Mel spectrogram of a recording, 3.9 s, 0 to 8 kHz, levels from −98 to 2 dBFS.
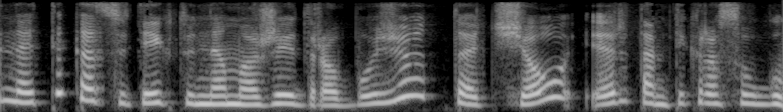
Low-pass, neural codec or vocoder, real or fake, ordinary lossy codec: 7.2 kHz; none; real; AAC, 48 kbps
